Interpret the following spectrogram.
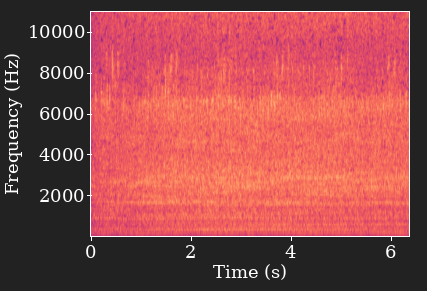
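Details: Mazda Miata (1.6 or 1.8L) after valve cover gasket replacement: smooth, steady idle with even low hum, no misses, knocks or ticks; no fresh leaks, running normally.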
